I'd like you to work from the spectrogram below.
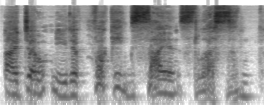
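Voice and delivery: grind it out under the breath; raspy growl. Acted. Mulder refuses the alien's lecture with a raspy growl. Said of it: "he growled in a raspy breath".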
